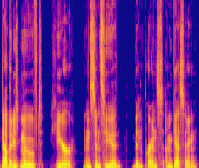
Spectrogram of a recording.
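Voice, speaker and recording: Composed vampire financier for tabletop roleplay, acted by a man; bass register, measured and formal, recorded close and dry. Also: no echo. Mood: calculating.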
